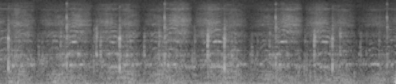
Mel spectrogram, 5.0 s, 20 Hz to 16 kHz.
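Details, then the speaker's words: Custom 1941 Harley-Davidson WL 45 flathead built as a 56ci stroker, turned slowly by hand: scattered, inconsistent clicks and clunks near top dead center on the rear cylinder compression stroke. Echoes through the valve train; owner suspects contact at the camshaft. "There's that clunk again. What the hell was that? I don't know what the hell that noise is."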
